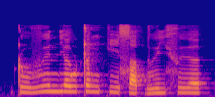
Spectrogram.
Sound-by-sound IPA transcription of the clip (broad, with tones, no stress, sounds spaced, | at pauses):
ʈ u˨˩ v ɨ˧ n j ə˧ w ʈ ə˧ ŋ k i˧ s a˨˩ t̚ v ɨ˧ j f ɨ˧ ə̯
